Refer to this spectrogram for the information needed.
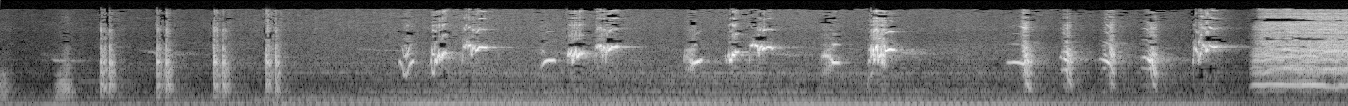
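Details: Javan myna (jalak kebo) singing lively mimicked phrases: spaced harsh clicks, then short rising whistles and squeaky chirps repeated roughly every half second, ending in a burst of broadband noise.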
